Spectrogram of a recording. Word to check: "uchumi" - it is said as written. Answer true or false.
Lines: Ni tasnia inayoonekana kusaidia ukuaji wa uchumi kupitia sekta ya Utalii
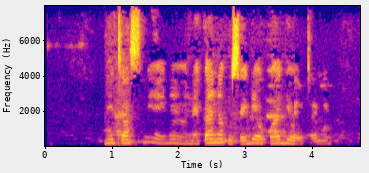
false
